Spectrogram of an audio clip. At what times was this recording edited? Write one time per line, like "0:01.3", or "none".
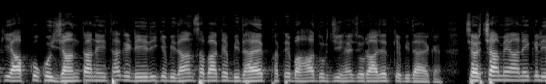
none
